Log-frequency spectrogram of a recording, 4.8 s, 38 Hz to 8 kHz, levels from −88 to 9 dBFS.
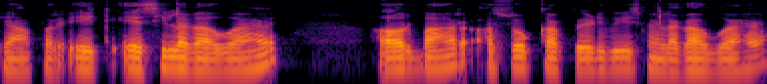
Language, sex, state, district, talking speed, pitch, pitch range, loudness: Hindi, male, Uttar Pradesh, Gorakhpur, 225 wpm, 100 Hz, 95-105 Hz, -21 LUFS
